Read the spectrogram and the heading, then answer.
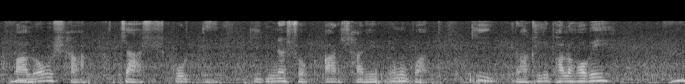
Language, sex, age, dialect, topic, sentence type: Bengali, male, 31-35, Jharkhandi, agriculture, question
